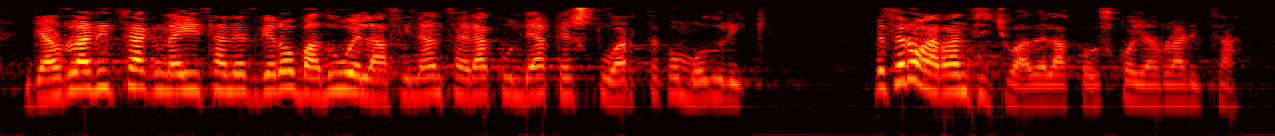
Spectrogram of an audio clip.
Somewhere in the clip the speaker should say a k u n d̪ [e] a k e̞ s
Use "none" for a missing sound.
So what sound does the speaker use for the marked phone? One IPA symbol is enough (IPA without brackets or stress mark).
e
